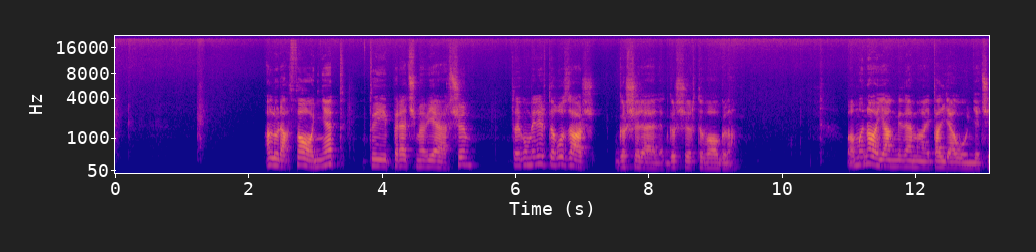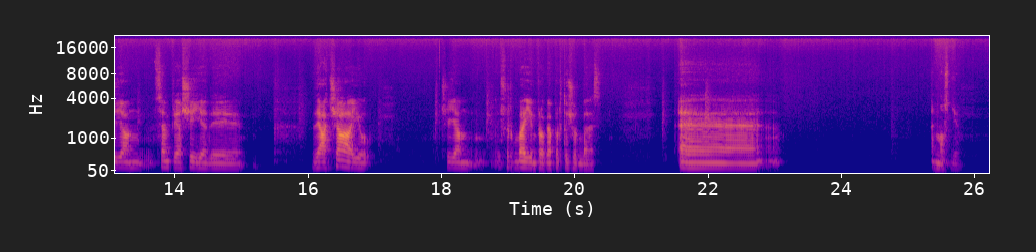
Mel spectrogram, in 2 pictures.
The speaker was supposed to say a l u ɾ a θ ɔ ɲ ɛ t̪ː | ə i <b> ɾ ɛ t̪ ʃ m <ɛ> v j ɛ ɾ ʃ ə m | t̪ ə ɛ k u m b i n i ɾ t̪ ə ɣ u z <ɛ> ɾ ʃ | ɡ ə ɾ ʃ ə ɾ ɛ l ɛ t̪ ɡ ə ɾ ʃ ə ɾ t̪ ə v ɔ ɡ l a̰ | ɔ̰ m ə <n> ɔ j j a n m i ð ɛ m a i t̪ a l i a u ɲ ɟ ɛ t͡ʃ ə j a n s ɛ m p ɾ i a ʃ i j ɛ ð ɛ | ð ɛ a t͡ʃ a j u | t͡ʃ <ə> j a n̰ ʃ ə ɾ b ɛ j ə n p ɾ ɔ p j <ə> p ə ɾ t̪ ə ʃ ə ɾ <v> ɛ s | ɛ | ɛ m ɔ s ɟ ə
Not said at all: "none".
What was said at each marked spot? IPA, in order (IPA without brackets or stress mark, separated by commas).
p, ɛ, a, n, ə, a, b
